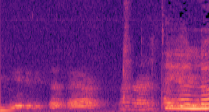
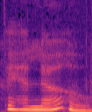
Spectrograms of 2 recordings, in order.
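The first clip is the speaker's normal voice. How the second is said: ordinary talk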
